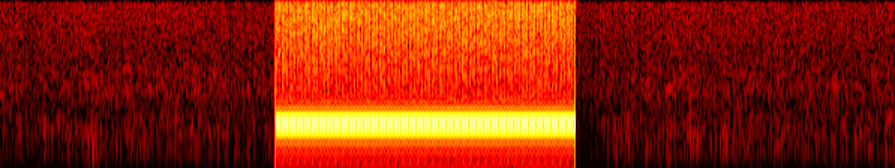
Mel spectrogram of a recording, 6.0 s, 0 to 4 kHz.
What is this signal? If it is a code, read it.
Ringback tone (North America), 440 + 480 Hz.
